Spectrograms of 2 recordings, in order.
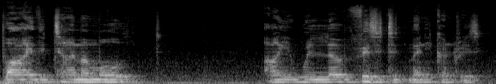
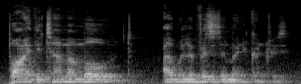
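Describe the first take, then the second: First: The sentence is spoken more slowly. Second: The sentence is spoken at normal speed.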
